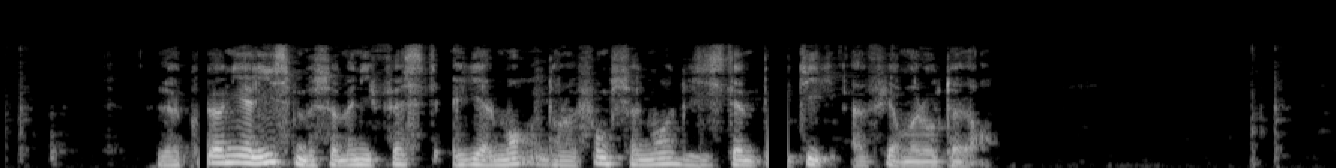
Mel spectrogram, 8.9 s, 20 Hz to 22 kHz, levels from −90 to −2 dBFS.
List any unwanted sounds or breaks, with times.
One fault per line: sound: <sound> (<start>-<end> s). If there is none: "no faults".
sound: dropout (1.3-1.4 s)
sound: dropout (5.1-5.2 s)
